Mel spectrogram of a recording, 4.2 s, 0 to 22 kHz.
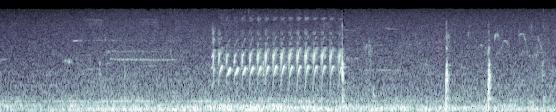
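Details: Upland Sandpiper NW of Regina, Saskatchewan, Canada, on 26 June 2016 at about 7 p.m., by a highway, with a second bird a few km east: a rapid, bubbling, stuttered trill lasting about a second over steady low wind and distant traffic rumble.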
